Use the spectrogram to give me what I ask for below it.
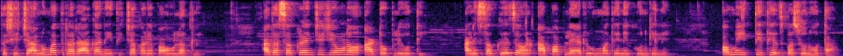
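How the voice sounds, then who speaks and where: A woman narrating a romance story serial in an expressive, dramatic reading. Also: a little high. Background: faint music.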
